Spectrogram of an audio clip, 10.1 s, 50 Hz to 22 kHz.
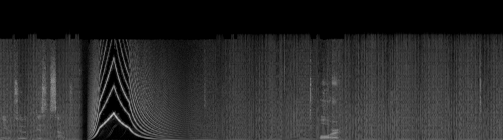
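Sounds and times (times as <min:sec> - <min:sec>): buzzy synthesizer tone gliding down: 0:00.0 - 0:10.0.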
